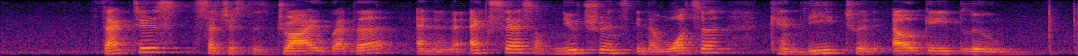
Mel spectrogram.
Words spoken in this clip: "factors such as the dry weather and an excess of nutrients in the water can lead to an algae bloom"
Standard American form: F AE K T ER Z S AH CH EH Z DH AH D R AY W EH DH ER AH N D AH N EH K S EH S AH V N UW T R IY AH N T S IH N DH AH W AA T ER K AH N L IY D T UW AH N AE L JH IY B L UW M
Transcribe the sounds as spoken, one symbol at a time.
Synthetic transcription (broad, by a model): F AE K T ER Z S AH CH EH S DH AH D R AY W EH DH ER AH N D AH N EH K S EH S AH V N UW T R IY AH N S IH N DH AH W AA T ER K AH N L IY D T UW AH N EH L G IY B L UW M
